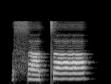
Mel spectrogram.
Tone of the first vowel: low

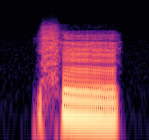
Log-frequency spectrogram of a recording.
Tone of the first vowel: low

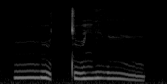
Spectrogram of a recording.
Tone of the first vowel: falling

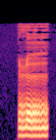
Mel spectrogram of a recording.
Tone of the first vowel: high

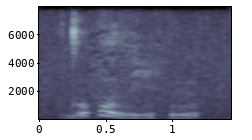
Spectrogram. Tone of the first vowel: rising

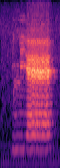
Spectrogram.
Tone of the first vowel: high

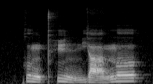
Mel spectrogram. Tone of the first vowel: falling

